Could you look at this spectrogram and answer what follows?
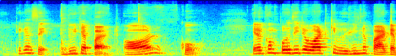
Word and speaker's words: অর্ক: দেখো শব্দটা আমি যত জোর দিয়ে বলি অর্ক, কোটা কিন্তু আস্তে, ঠিক আছে? কোর সিলাবলটা উইক, আর অরটা অনেক স্ট্রং, অর্ক, ঠিক আছে? দুইটা পার্ট, অর্ক।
